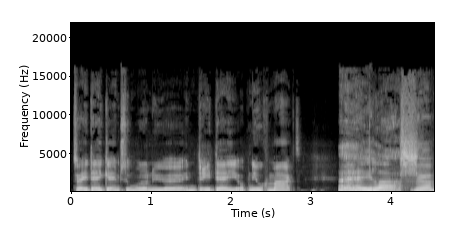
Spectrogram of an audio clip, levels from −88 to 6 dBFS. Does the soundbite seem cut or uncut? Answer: cut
